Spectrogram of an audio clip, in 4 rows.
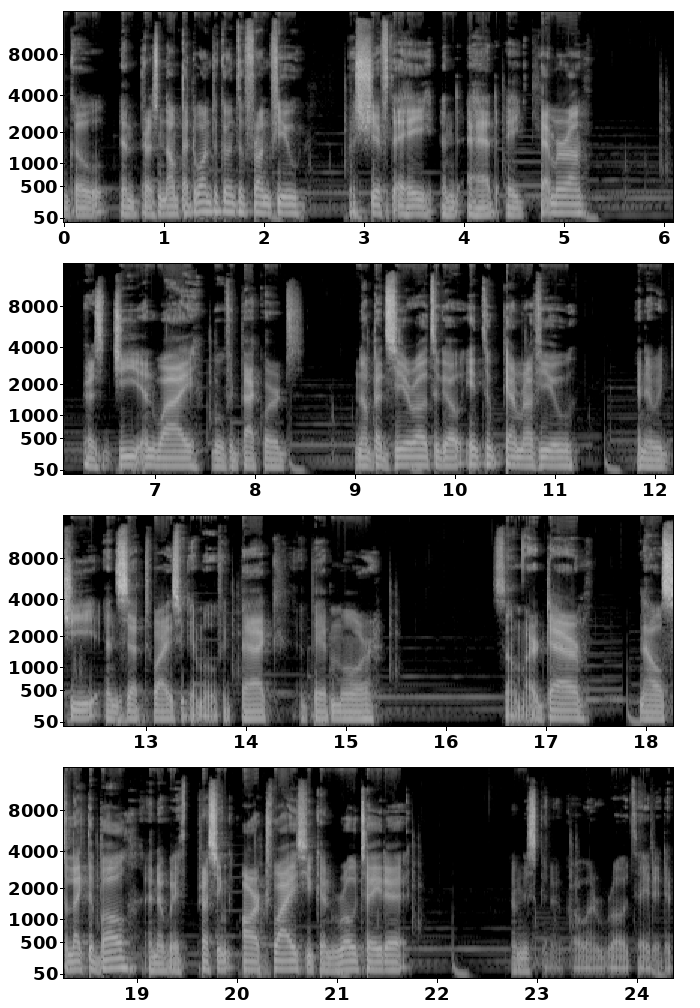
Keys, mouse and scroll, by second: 0.1 `, 2.8 shift+a, 6.2 click, 6.6 g, 6.8 y, 8.0 click, 12.1 g, 12.7 z, 12.9 z, 16.5 click, 18.0 click, 20.0 r, 20.3 r.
